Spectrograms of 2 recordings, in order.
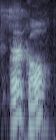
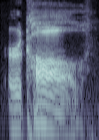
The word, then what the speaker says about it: Urkal: No, not Urkel. Urkal. Oh. Look Bouquet. me God in damn it, the Dave. eye. You did this to me last campaign too, you bastard. Yes, the syllable that gets emphasized does matter, damn it.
